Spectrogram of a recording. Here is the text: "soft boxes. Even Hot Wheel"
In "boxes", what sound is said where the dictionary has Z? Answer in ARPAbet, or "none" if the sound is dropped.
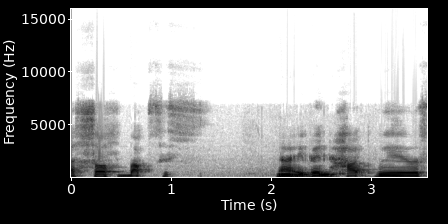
none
